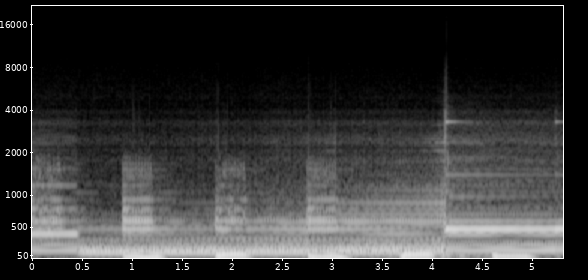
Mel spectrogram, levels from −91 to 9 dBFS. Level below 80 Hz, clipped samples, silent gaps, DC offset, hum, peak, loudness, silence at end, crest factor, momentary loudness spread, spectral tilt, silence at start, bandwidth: -14 dBFS; under 0.1%; none; under 0.1%; none; 0 dBFS; -13 LUFS; 0 s; 10 dB; 4 LU; -12 dB/octave; 0 s; 3.8 kHz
